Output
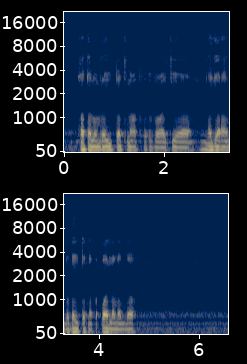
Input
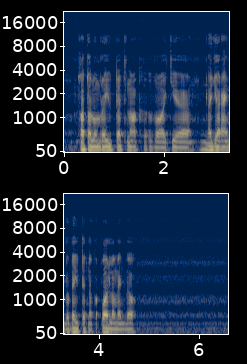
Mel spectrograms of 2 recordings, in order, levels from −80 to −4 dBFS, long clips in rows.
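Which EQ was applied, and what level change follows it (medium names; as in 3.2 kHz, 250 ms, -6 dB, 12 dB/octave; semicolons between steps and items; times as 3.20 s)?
elliptic band-stop 730–3300 Hz, stop band 70 dB; treble shelf 2.8 kHz -9.5 dB; 0.0 dB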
